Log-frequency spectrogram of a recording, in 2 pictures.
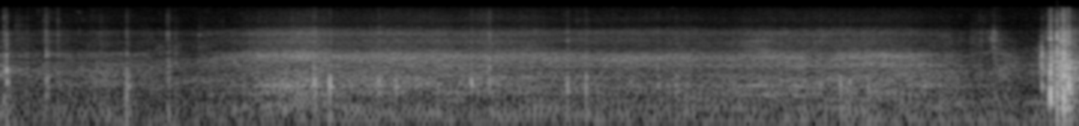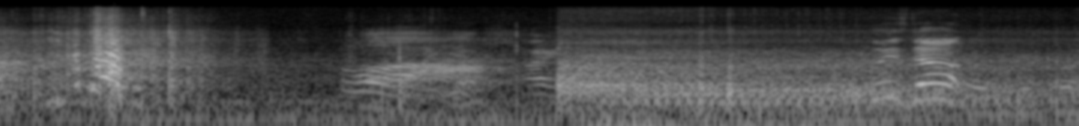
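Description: Skateboard wheels roll on concrete. About five seconds in, the rider bails a fakey big spin and the board and his body hit the concrete with two loud cracks less than a second apart. Voices follow near the end.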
